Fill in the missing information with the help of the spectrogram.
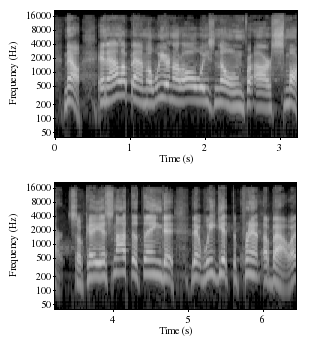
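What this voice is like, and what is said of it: Southern Alabama accent. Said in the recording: “I'm from Alabama ... You can hear it in my accent.”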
